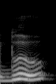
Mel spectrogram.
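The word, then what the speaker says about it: blew: past tense would be blue the exact same pronunciation as the color and oh no the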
